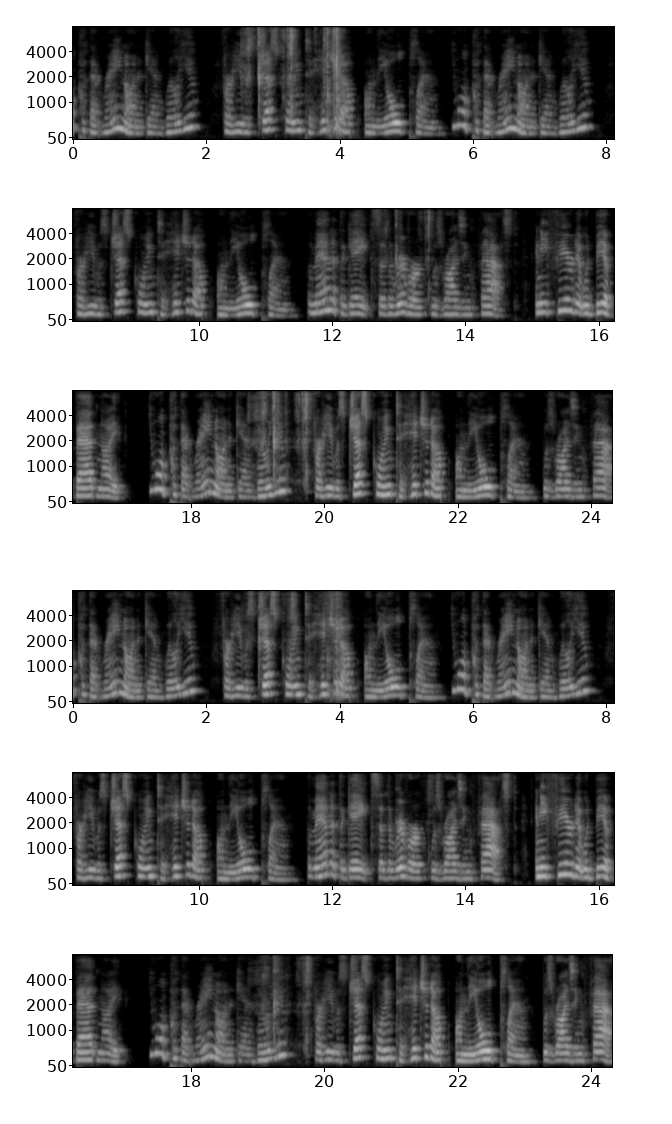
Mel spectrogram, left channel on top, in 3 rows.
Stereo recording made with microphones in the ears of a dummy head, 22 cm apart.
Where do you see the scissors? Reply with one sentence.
In this clip you hear the scissors on the left.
